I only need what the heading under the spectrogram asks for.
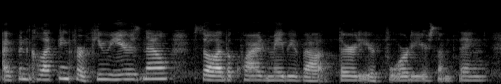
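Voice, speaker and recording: Against noticeable background noise, a woman with a medium pitch speaks at a fairly quick pace with lively intonation and an American accent. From Philippines, raised in the United States from age two. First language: not English. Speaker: dance instructor and choreographer. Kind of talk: casual talk to camera. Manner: casual, chatty.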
